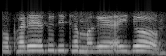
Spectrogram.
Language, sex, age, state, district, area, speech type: Manipuri, female, 45-60, Manipur, Churachandpur, rural, conversation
